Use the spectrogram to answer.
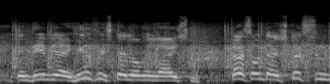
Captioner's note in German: Beifall bei der CDU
